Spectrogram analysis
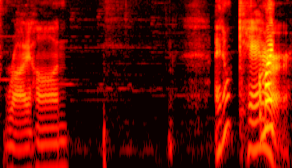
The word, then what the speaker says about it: Raihan: It's pronounced Raihan.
